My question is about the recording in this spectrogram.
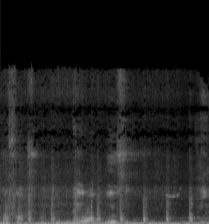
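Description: Loud, continuous deep bass from a large truck-mounted street sound system, with voices over it.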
